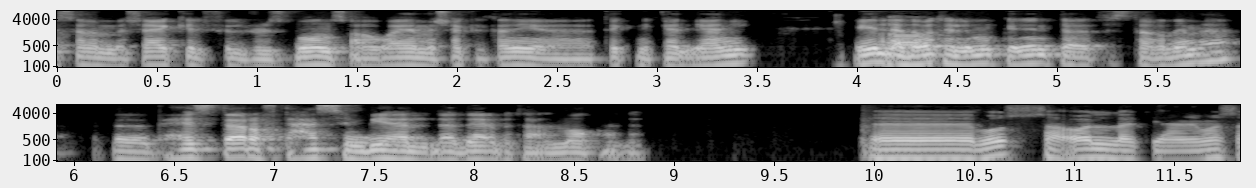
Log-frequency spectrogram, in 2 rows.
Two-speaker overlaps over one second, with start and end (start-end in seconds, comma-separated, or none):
none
